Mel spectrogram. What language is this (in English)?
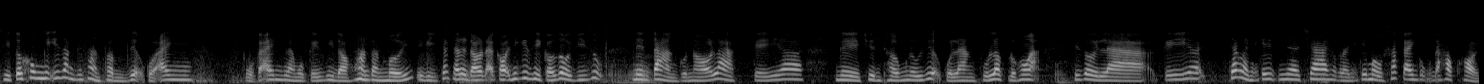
Vietnamese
